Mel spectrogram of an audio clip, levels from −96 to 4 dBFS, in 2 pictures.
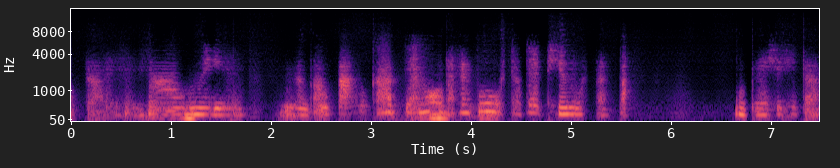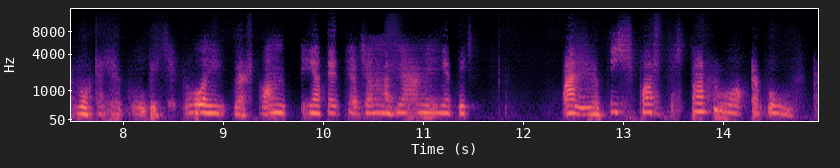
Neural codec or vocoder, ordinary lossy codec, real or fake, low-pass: codec, 44.1 kHz, 0.9 kbps, DAC; none; fake; 14.4 kHz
